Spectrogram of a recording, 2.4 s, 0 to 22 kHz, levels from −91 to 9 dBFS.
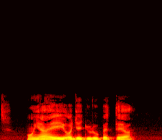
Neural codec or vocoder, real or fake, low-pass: none; real; 7.2 kHz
